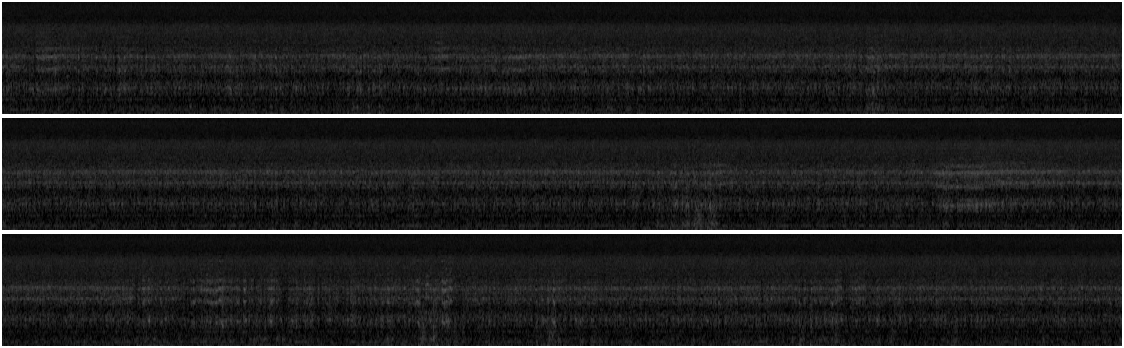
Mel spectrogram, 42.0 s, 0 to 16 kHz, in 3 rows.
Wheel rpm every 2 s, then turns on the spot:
230, 230, 230, 230, 240, 240, 240, 230, 230, 230, 230, 230, 240, 230, 240, 230, 230, 230, 240, 230, 230.
none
